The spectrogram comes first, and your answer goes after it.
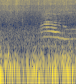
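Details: At an outdoor feeding spot in cold weather, where a small cat was chased off by bigger cats, a domestic cat gives one short, clear meow that starts high and slides gently downward over a low rumble.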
